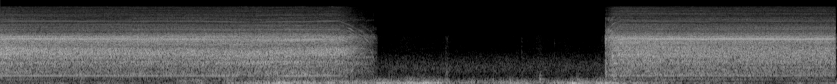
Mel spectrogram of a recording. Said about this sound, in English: I like to pre-drill a couple of holes before I do this to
